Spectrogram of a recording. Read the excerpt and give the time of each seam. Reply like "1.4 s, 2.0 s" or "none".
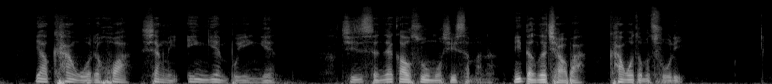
5.0 s

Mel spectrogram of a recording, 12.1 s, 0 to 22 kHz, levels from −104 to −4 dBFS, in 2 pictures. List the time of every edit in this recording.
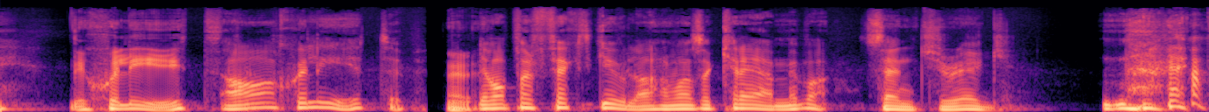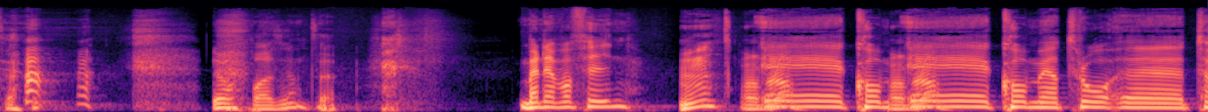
2.1 s, 5.9 s, 10.5 s

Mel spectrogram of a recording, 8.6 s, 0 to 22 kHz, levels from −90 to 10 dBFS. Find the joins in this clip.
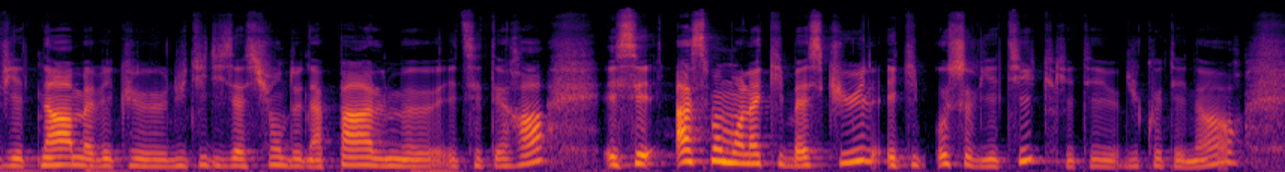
6.2 s, 7.0 s, 7.4 s

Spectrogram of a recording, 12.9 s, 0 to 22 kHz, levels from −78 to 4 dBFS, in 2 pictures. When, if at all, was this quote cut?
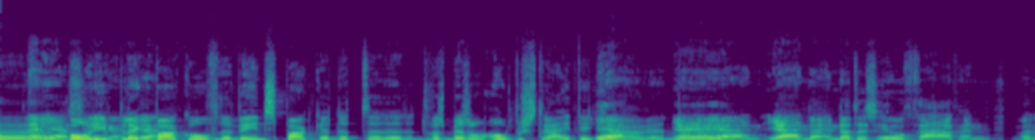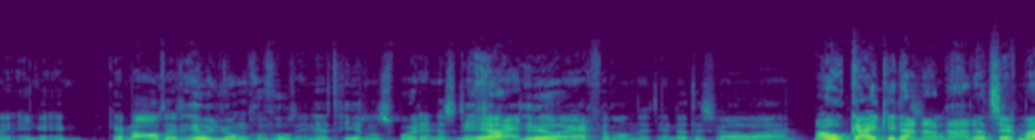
6.3 s, 9.7 s

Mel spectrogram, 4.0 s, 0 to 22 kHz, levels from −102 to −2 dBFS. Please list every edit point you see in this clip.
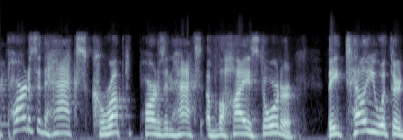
none

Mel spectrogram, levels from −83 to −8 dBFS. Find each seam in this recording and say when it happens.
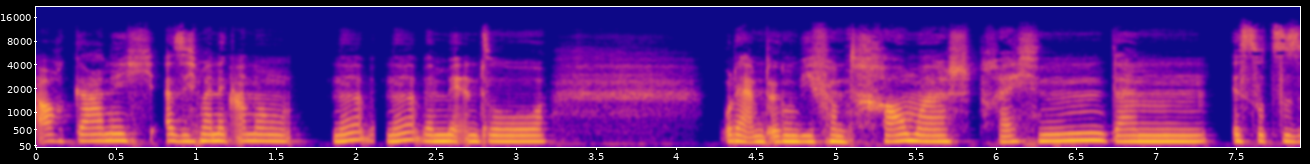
1.2 s, 2.1 s, 2.8 s, 4.6 s

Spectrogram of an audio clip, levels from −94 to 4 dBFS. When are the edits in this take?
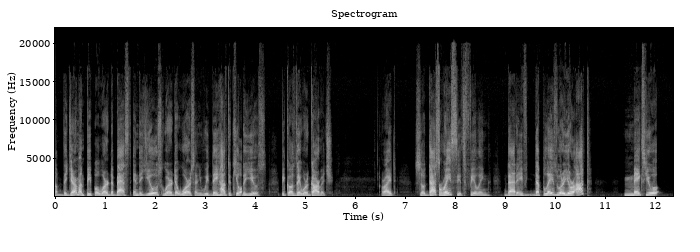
3.7 s, 7.7 s

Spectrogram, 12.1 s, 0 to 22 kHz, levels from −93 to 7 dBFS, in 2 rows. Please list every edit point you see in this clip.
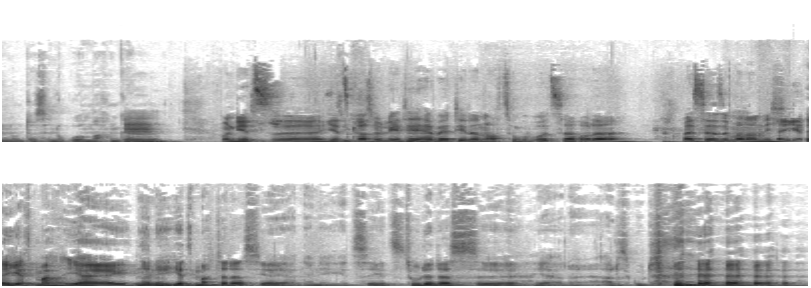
none

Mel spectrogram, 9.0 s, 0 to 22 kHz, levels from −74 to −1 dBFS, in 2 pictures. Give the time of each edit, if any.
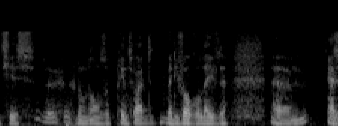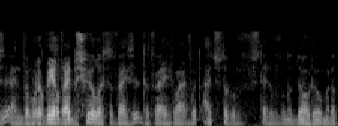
1.8 s, 3.5 s, 6.8 s

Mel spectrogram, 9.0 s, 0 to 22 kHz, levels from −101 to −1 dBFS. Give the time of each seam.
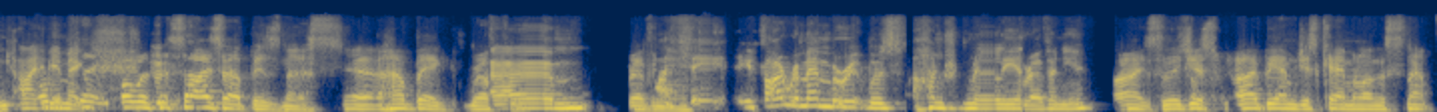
5.6 s, 6.4 s

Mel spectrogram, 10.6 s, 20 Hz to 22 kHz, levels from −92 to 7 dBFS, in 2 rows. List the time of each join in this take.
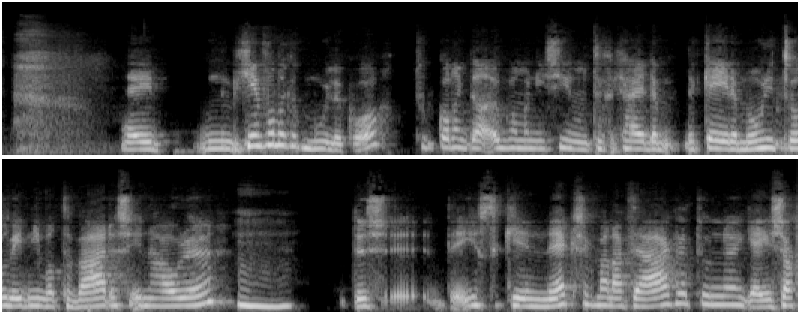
4.0 s, 5.3 s, 7.4 s, 9.5 s

